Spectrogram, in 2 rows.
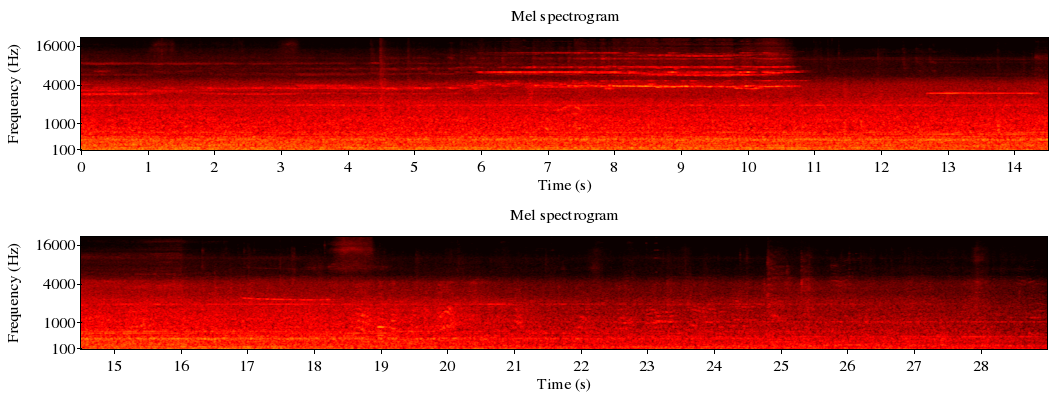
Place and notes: Dalin Station, Chiayi County - At the station platform
At the station platform, lunar New Year, birds sound, The train passed
Binaural recordings, Sony PCM D100+ Soundman OKM II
